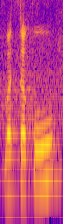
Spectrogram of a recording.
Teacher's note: تا کے اوپر مشدد آ رہی ہے، یہاں پر واو کو تا کے ساتھ ملا کے پڑھیں گے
